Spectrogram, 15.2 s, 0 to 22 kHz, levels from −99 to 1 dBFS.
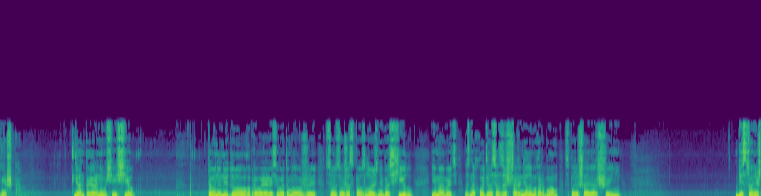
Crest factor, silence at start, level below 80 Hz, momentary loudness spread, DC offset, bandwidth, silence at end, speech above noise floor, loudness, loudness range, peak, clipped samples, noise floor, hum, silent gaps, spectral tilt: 18 dB; 0 s; -46 dBFS; 7 LU; under 0.1%; 8.8 kHz; 0 s; 43 dB; -19 LUFS; 4 LU; -2 dBFS; under 0.1%; -61 dBFS; none; none; -5.5 dB/octave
